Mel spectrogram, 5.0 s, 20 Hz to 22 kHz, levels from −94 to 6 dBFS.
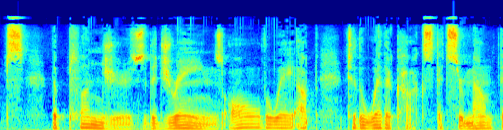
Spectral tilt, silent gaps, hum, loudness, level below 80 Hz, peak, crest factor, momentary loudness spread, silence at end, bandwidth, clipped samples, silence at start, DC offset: -3 dB/octave; none; none; -17 LUFS; -36 dBFS; 0 dBFS; 18 dB; 11 LU; 0 s; 13 kHz; under 0.1%; 0.05 s; under 0.1%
